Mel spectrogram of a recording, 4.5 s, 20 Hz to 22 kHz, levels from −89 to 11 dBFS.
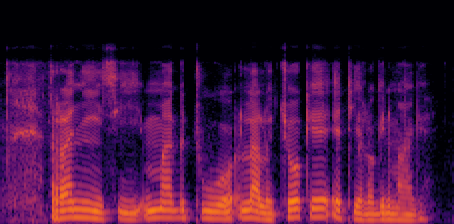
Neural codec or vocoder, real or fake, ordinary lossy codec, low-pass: none; real; Opus, 32 kbps; 7.2 kHz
